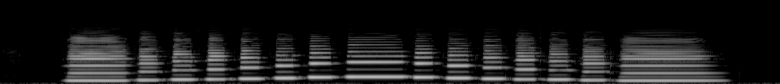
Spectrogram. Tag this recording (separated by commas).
Music, Musical instrument, Wind instrument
